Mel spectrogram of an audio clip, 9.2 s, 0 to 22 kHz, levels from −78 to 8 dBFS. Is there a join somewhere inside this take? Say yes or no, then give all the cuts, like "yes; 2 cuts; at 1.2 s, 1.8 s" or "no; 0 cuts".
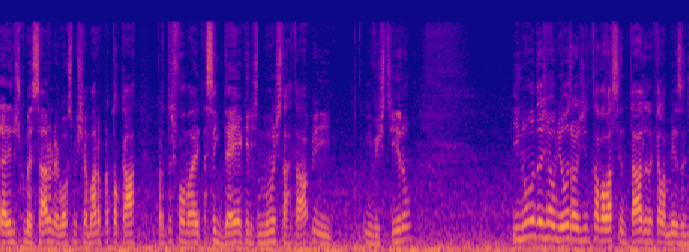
yes; 3 cuts; at 2.6 s, 3.4 s, 7.6 s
